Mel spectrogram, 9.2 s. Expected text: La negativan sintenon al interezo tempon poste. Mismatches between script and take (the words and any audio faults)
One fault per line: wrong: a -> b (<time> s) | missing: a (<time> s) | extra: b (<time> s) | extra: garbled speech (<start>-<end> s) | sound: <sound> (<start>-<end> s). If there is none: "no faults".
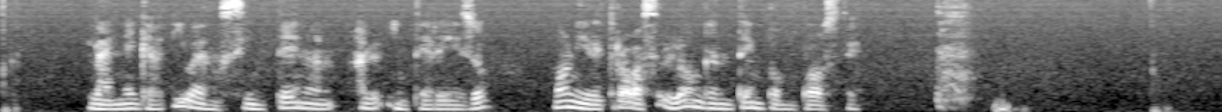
extra: oni retrovas longan (4.3 s)
sound: cough (7.0-7.8 s)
